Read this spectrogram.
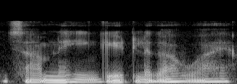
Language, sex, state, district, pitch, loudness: Hindi, male, Himachal Pradesh, Shimla, 105 Hz, -15 LUFS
